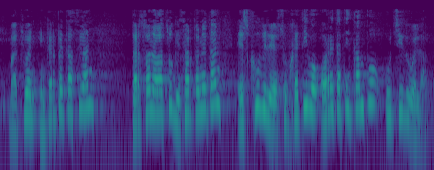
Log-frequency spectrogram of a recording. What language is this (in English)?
Basque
